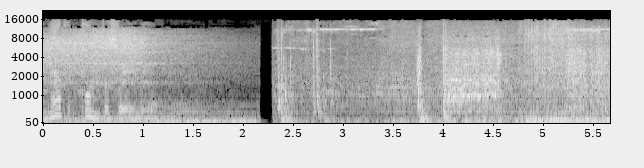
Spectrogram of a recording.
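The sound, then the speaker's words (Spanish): A Salfa Rent rental car's engine starts up at pickup with a rising, revving whine, then after a brief cut a steady rumbling idle with a few mechanical clunks. “Así de rápido funciona el retiro y devolución de tu auto en Salfa Rent.”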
